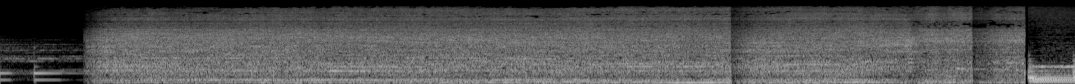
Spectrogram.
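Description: Oxy-acetylene gas welding torch flame hissing steadily as it welds a sheet-steel cover, with a brief break about seven seconds in.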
